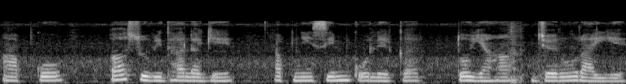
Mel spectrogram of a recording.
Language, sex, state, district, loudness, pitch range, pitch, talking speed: Hindi, female, Rajasthan, Bikaner, -17 LUFS, 170-185 Hz, 175 Hz, 105 wpm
